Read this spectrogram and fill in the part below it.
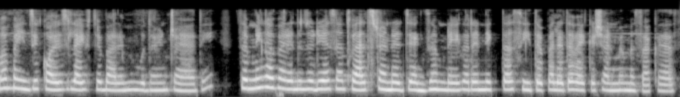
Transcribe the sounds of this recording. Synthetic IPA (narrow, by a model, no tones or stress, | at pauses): mãpɐ̃ɦĩd͡ʑekɔːleːd͡ʑlaːɪfd͡ʑebaːɾemẽbʊd̪ʱaːɪɽ̃t͡ɕaːɦijãt̪ʰi | sɐbnĩkʰapɛɾẽnd̪ũd͡ʑɐɖĩɐsãt̪ʰʋɛːlt̪sʈɛ̃ːɳɖəɾɖ̚d͡ʑeekzaːmɾɐɦikɐɾẽnɪk̚t̪asĩt̪ɐpɛɦlet̪ɐʋɛːkeʃənmẽmɐzakɐjaːsi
